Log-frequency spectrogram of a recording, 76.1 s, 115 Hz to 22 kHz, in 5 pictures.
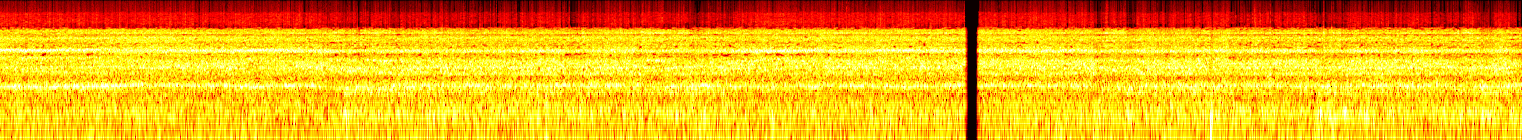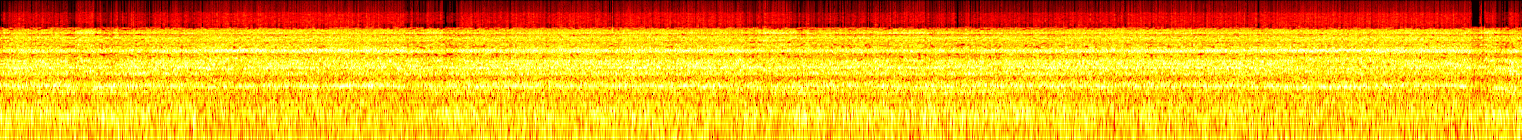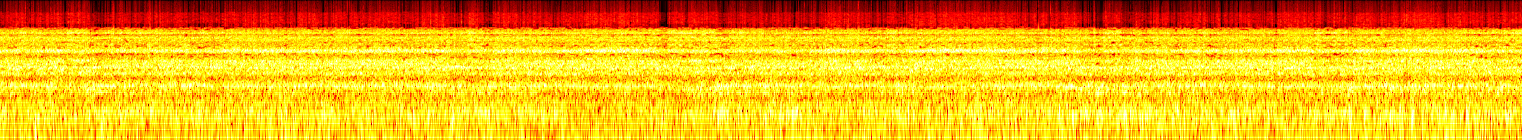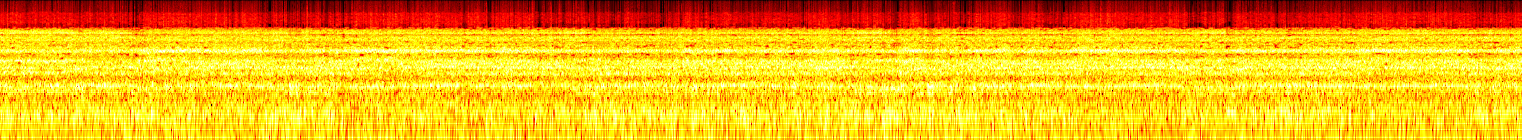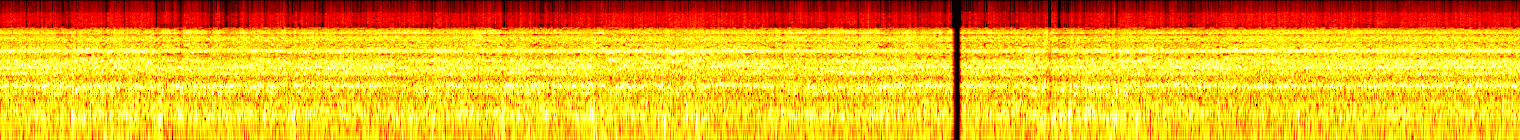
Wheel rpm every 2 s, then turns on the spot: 220, 220, 230, 230, 230, 230, 230, 230, 220, 220, 240, 230, 230, 230, 220, 230, 230, 230, 220, 230, 220, 230, 230, 220, 220, 230, 230, 230, 230, 230, 230, 230, 230, 230, 220, 230, 230, 230.
none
